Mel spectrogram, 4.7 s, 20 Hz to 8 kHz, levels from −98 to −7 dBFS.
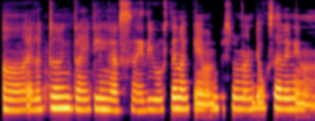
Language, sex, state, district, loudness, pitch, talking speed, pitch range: Telugu, female, Telangana, Karimnagar, -18 LUFS, 225 Hz, 175 wpm, 205-235 Hz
